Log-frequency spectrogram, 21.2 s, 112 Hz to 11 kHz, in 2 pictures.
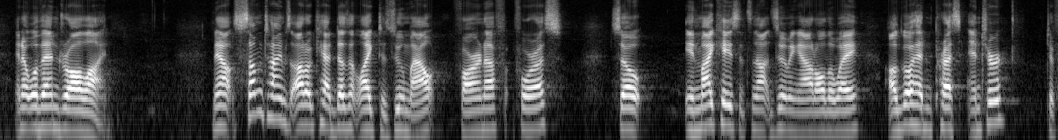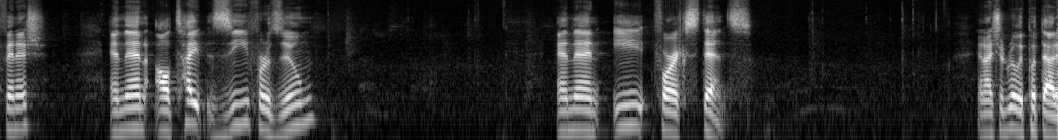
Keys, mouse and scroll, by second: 0.9-3.2 scroll, 3.2-4.8 scroll, 4.8-5.2 scroll down 10, 5.2-5.8 scroll, 5.9-7.4 scroll, 10.2 Return, 13.8 z, 15.3 Return, 18.8 e, 19.7 Return.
